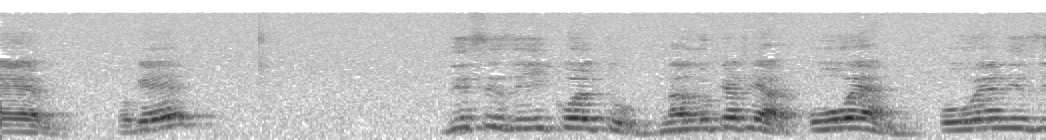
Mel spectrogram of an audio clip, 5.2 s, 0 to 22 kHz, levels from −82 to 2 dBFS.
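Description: Throughout, low bit depth with dither, about 6 bits, leaves a steady, even hiss only roughly 15 dB below the sound, appearing as a flat full-band noise floor on a spectrogram.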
